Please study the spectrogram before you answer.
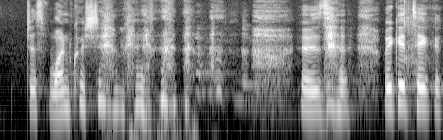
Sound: laughs

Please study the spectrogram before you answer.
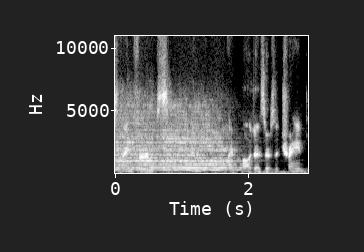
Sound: train whistle

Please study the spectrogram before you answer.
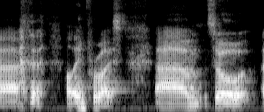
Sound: chuckles

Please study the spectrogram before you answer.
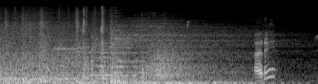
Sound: pats on car

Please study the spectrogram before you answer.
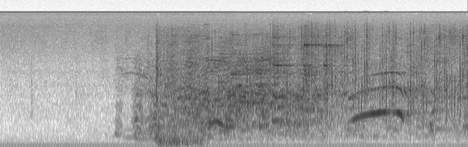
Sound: clap; glass breaking sound; applause

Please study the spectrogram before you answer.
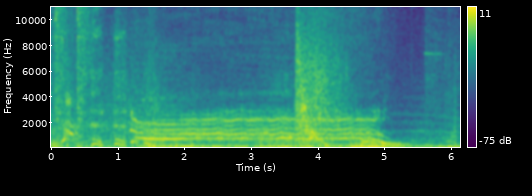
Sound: grunting; screaming

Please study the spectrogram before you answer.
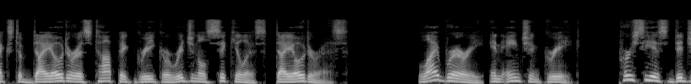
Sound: in Ancient Greek

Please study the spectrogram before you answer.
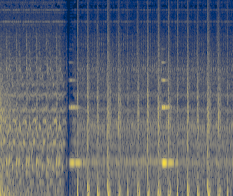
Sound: iMovie Ping

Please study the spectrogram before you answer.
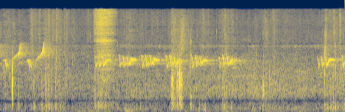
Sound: sniffle

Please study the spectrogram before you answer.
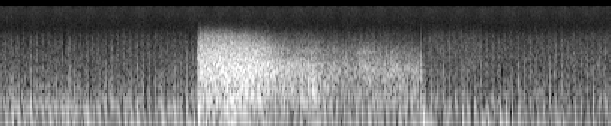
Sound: gun fires

